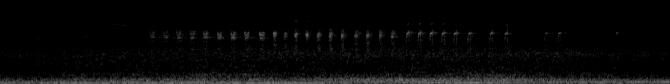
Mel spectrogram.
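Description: A bird singing: a couple of high falling whistled notes, then about a second and a half in a fast trill of short notes that runs for a few seconds and thins out. A steady low rumble lies underneath.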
